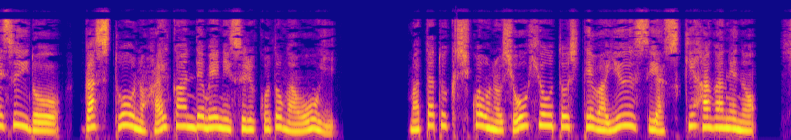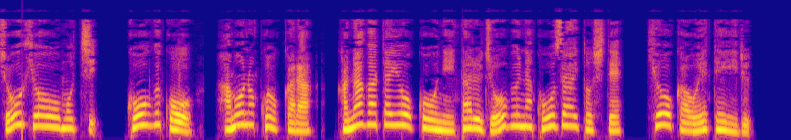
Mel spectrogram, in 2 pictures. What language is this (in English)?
Japanese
